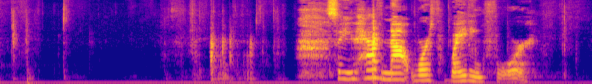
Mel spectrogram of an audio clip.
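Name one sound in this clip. Playing cards slide and tap softly on a wooden table.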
